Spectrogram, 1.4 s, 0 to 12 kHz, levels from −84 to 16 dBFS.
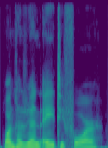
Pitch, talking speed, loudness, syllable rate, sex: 195 Hz, 175 wpm, -16 LUFS, 5.8 syllables/s, female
